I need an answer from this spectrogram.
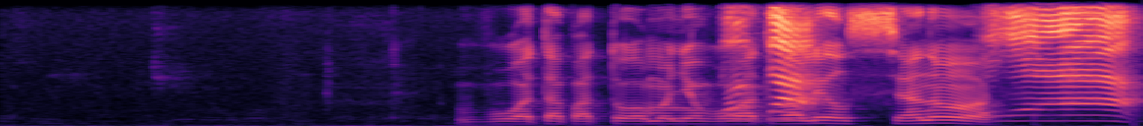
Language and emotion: Russian, angry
